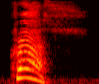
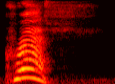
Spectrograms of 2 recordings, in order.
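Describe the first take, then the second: First: Crash sound. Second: High, falling crash!; crash! called high and falling; crash sound. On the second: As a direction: belt out the crash like a sound effect. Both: A narrator's reading. Sound effect word in story.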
